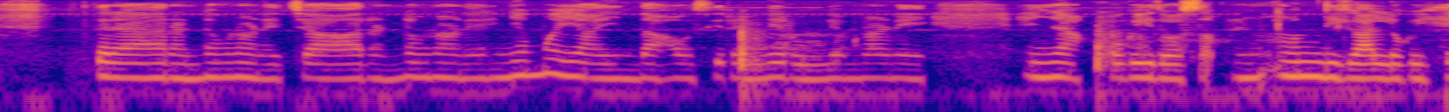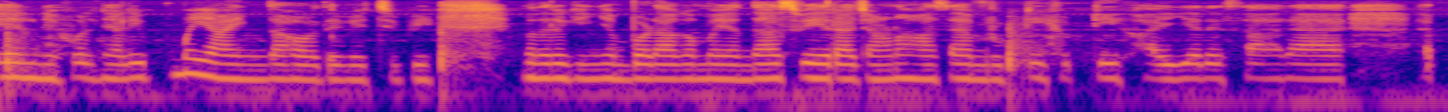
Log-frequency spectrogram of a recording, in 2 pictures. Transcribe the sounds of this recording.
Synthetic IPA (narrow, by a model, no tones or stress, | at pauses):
k̪əɾɛːɾənːeʊnaːneːt͡ʃaːɾəɳːʊnaːneːɪjãːməjaːĩnd̪aːɦaoːsiːɾənːeːɾunːeːnaːneːjãːəkʰːoːkəiːd̪oːsʊnd̪iːɡəlkoiːkʰeːlnĩːkʰʊlneaːliːməjãːĩːnd̪aːɦaod̪eːʋɪt͡ʃbiːmət̪ləbkɪɪjãːbəɽaːɡəməjə̃ːnd̪aːsəʋeːɾaːd͡ʒaːɽ̃ãːɦãːsɛ̃ːmɾʊʈːiːt͡ʃʰʊʈːiːkʰaːiːaːd̪eːsaːɾaː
